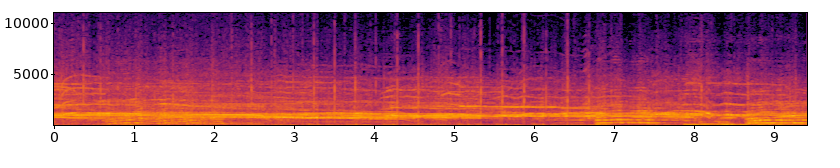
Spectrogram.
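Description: The audience at a student dance competition cheers loudly and without a break, with whoops and excited shouts rising over the crowd noise and a voice running through the roar.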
